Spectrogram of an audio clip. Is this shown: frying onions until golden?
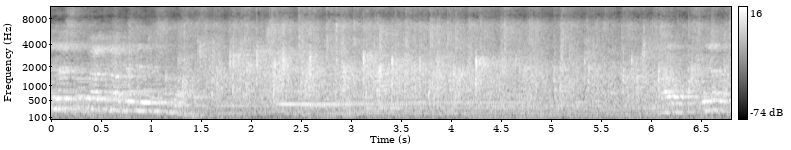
no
